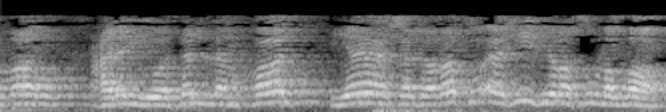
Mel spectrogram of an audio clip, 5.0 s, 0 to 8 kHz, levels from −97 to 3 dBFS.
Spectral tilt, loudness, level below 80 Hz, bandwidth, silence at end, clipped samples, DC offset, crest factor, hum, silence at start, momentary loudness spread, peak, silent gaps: -10.5 dB/octave; -19 LUFS; -44 dBFS; 5.4 kHz; 0 s; under 0.1%; under 0.1%; 16 dB; none; 0 s; 5 LU; -2 dBFS; none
